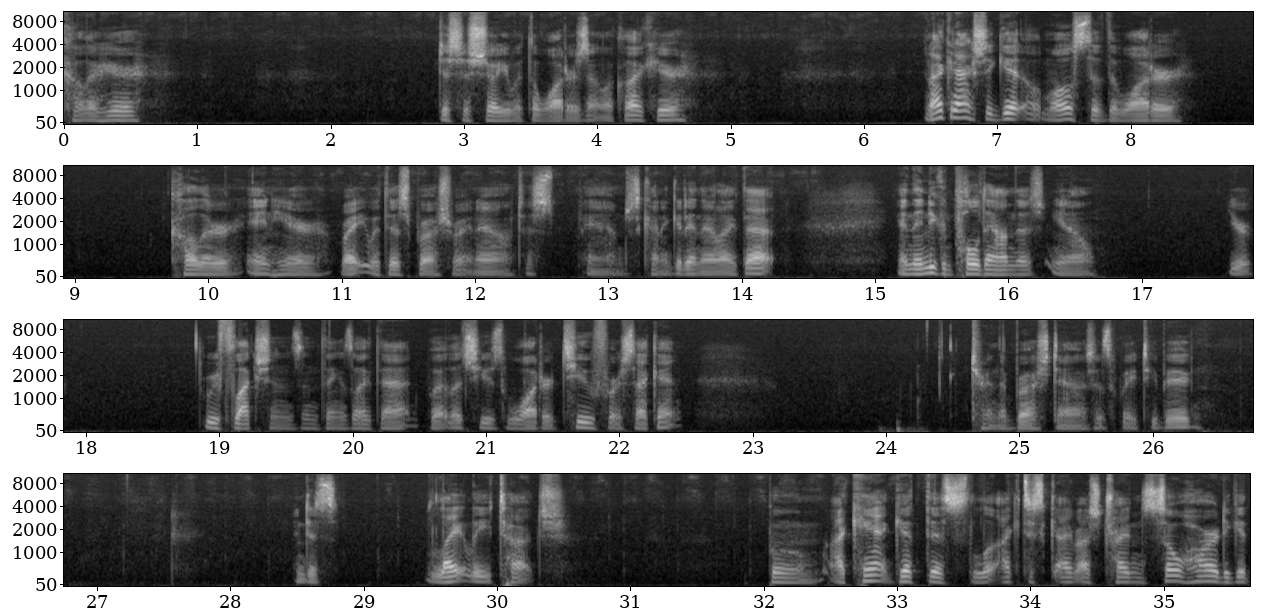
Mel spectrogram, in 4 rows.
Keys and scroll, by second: 24.9 [.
